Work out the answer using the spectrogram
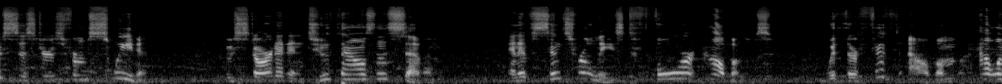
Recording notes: Pre-Show. Live from Riverfront Park in Harrisburg, PA.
